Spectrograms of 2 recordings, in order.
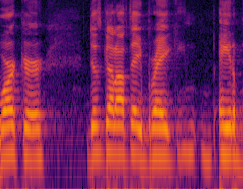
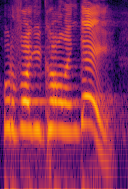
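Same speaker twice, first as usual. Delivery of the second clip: mock outrage; 10 semitones higher, 5 dB louder than usual. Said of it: "I'm like".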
